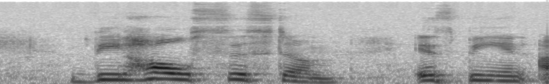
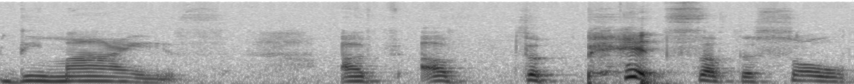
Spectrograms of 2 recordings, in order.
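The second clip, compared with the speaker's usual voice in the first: ordinary talk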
